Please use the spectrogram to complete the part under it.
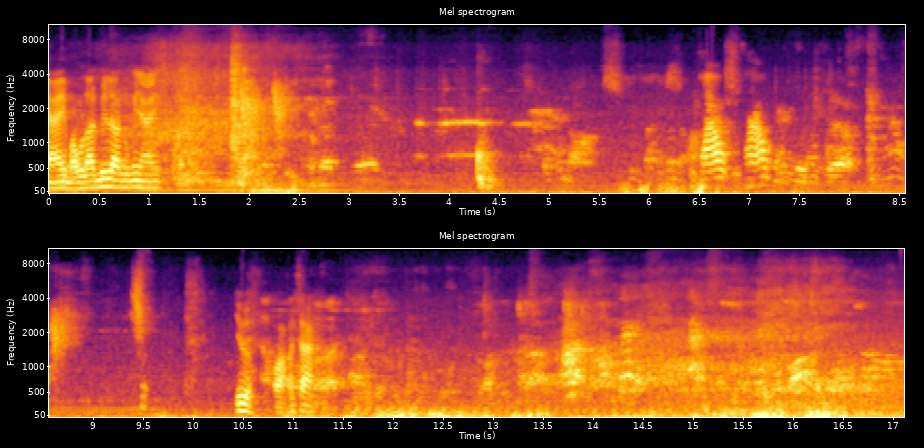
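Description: Several men talk casually nearby.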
